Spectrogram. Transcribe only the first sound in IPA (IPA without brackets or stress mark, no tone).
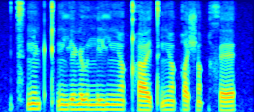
t͡sʼ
